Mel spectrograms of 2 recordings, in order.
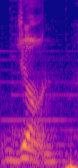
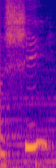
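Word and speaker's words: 四: El número 4 en japonés se puede pronunciar como Jon, pero también como Shi, que suena exactamente igual que Shi, que significa muerte.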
